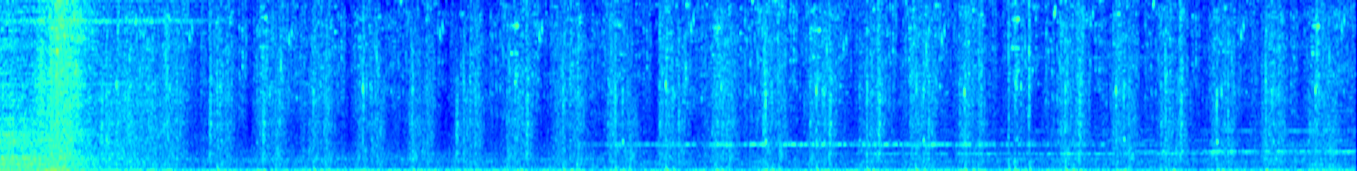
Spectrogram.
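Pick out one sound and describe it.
A horse's hooves gallop at a steady beat.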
